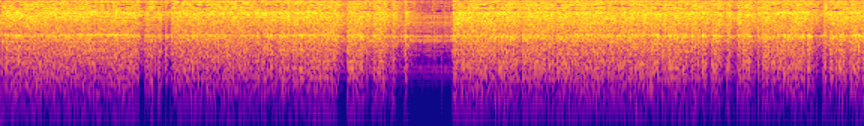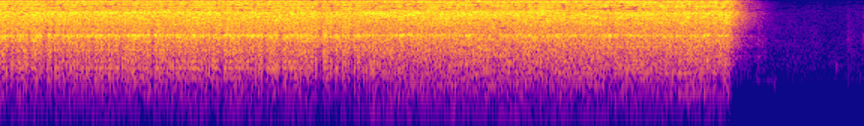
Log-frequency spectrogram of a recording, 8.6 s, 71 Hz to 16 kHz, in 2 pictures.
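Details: 555-timer ignition coil driver/tester on a 7 Ah sealed lead-acid battery, gap separated a little, close-up: a steady, sharp hissing spark crackle for eight seconds then stopping; normal coil spark.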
